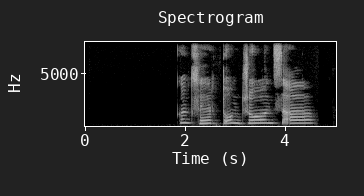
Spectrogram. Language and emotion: Russian, sad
